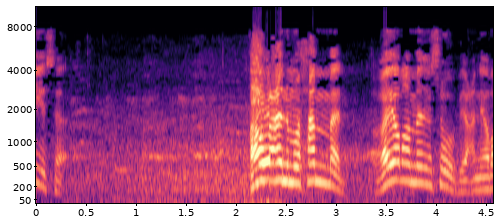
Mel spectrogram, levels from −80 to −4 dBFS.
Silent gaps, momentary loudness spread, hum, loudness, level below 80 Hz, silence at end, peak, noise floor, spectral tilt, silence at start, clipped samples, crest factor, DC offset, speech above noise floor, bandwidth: none; 25 LU; none; -10 LUFS; -44 dBFS; 0 s; 0 dBFS; -35 dBFS; -4 dB/octave; 0 s; 0.2%; 14 dB; under 0.1%; 24 dB; 8.4 kHz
